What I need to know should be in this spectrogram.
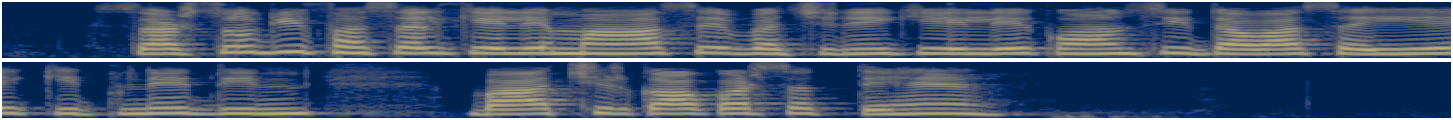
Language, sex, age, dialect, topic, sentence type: Hindi, female, 18-24, Garhwali, agriculture, question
